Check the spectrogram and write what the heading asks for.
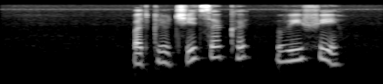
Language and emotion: Russian, neutral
